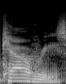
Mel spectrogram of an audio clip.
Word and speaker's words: Calvary's: cow cow buries Calvary's Calvary's okay that's the way that way that word is pronounced in the song Calvary's alright so that's just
